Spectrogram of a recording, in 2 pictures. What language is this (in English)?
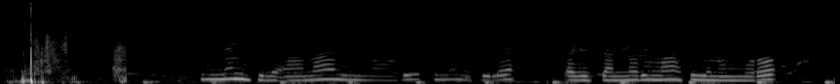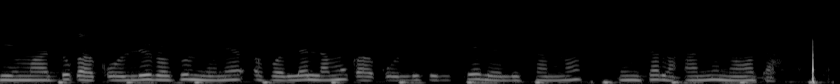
Sidamo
